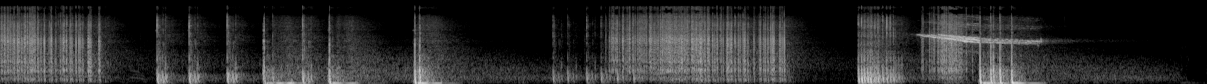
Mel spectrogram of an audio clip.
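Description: Firework stars crackle and sizzle after each burst.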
